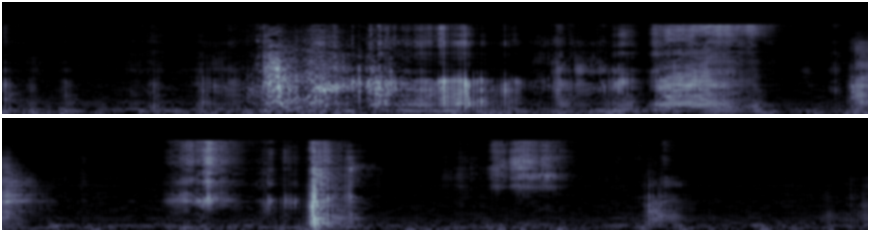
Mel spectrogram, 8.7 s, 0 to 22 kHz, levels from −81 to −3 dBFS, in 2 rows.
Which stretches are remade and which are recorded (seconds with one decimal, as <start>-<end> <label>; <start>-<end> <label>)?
0.0-1.2 remade; 1.2-2.0 recorded; 2.0-8.7 remade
